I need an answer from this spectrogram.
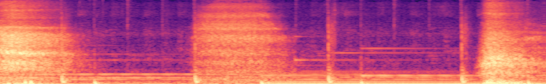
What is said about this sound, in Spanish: en cualquier situación de miedo, con tu respiración. Respiras.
